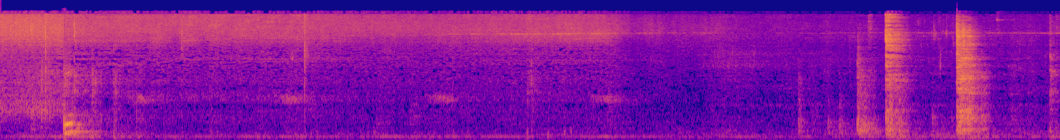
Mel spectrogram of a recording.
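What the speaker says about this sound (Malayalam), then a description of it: "ഇതെടുക്കാൻ നിലക്കടല ഇടാം." Peanuts drop into a hot pan and get stirred while a chatpata flattened-rice snack is roasted. A faint sizzle runs under scattered metal scrapes, with sharper clinks of the spoon against the pan near the end.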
